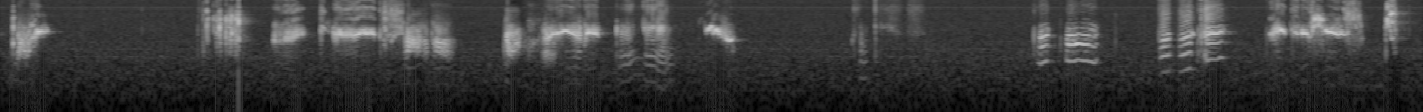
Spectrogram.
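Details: Pet male budgie, four months old, that talks constantly and is being taught words, alternates clusters of grating, speech-like chatter with brief pauses and a few quick whistled wavers.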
